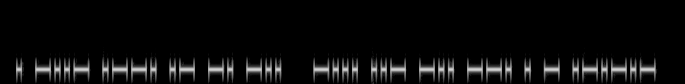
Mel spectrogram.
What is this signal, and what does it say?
Morse code, heard as a keyed tone, about 25 wpm, 700 Hz. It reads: EXPAND BUDGET.
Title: Pangram Challenge v2 - 25wpm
